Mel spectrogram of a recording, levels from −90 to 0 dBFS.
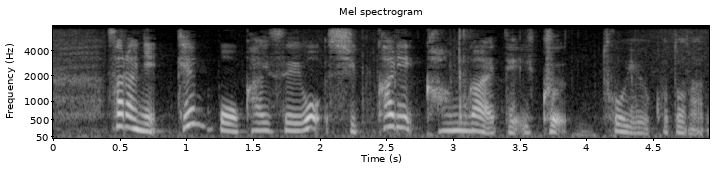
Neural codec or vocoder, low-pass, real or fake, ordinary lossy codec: none; 7.2 kHz; real; none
